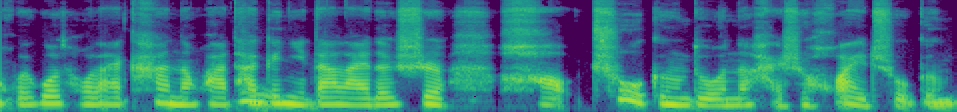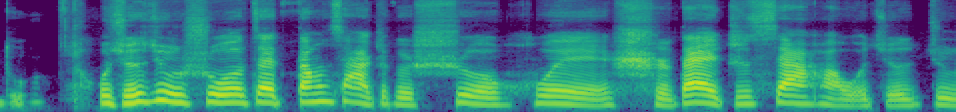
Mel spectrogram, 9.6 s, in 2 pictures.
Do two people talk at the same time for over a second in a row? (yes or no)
no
